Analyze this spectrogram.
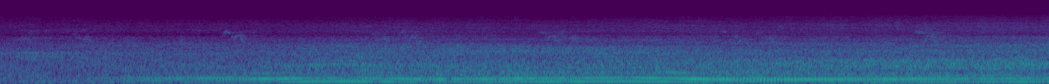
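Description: An engine running with a steady droning pitch, growing louder over the first second or two and dipping in pitch twice.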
